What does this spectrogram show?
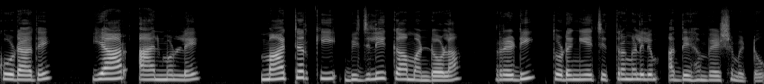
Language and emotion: Malayalam, neutral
